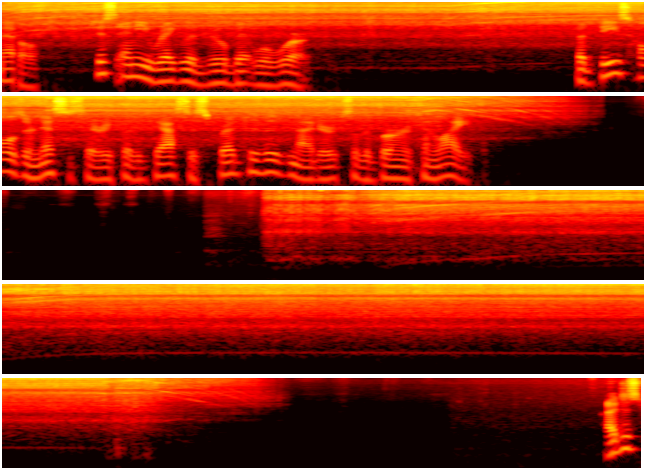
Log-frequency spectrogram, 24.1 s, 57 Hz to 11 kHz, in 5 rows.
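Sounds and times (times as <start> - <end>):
electric drill boring metal: 0.0 - 9.4, 11.6 - 21.4.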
